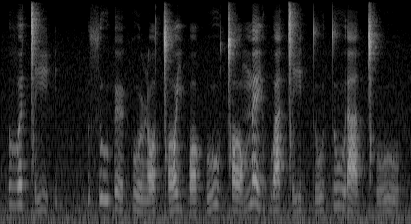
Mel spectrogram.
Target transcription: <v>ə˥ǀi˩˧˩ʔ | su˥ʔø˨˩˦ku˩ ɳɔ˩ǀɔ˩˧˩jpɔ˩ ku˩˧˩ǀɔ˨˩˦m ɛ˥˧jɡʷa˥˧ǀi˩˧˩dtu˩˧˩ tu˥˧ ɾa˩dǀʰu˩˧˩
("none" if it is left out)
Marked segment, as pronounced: v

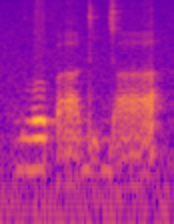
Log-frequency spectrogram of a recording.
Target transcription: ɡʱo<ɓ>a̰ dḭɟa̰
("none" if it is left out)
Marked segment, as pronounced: f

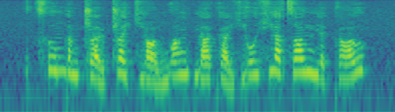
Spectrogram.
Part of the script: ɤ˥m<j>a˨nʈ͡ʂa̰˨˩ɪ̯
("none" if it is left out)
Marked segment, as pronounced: w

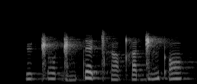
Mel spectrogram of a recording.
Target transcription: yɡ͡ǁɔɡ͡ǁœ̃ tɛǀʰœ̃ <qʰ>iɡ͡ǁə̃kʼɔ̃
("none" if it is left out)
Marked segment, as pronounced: qʰ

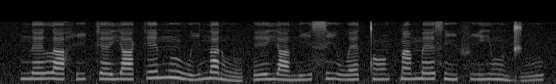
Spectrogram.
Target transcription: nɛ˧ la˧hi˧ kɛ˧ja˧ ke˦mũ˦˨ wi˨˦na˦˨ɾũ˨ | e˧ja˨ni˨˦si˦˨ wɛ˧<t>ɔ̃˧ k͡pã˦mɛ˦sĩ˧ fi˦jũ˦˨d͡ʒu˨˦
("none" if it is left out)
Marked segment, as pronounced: t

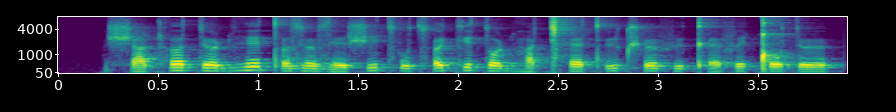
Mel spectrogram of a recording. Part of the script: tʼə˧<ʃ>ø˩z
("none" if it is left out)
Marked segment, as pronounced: z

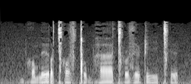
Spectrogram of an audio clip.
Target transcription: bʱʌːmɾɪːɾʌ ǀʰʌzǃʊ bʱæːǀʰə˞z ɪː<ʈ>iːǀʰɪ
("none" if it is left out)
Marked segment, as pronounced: ʈ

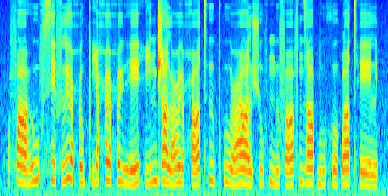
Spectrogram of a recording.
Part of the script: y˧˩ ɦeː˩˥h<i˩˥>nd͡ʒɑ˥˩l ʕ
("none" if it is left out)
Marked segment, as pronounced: i˩˥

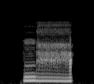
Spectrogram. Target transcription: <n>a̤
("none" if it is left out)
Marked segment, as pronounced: n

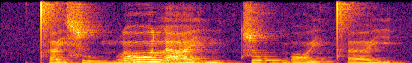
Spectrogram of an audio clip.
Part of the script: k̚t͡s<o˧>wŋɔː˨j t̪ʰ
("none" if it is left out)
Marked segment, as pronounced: o˥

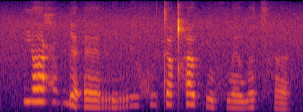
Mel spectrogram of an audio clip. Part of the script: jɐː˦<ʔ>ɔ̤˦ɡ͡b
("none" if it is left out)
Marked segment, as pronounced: ħ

